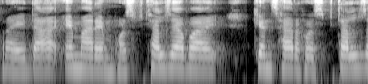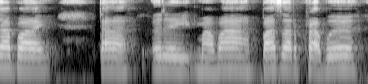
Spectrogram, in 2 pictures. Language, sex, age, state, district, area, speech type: Bodo, female, 60+, Assam, Kokrajhar, urban, spontaneous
